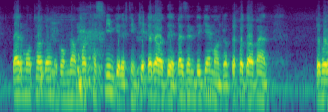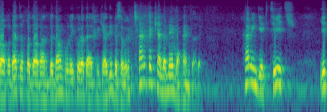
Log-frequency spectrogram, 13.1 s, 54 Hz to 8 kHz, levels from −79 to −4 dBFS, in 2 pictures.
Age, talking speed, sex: 50-69, 145 wpm, male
